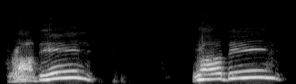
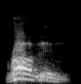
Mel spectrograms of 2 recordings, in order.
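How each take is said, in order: First: High questioning shout of Robin; wrong call. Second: Robin! shouted firm with a falling end; right call. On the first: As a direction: yell Robin? high and rising like a question, each falling at the end. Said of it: "that don't sound right". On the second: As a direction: call Robin! loud and sure, dropping pitch on the second syllable. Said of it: "Yep, that's good". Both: Pretend.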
